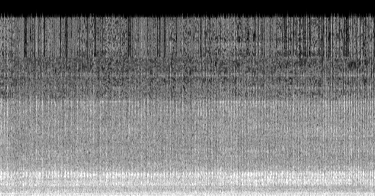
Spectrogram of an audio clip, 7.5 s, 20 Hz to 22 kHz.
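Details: 1991 Nissan Primera P10, GA16DS carburettor engine, 97 hp, with a history of carb cold-start air-valve problems and a botched carb repair: idle with a fine, loose, uneven metallic ticking rattle; bad timing chain suspected.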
